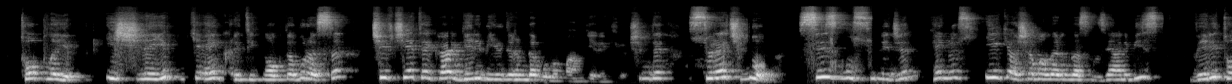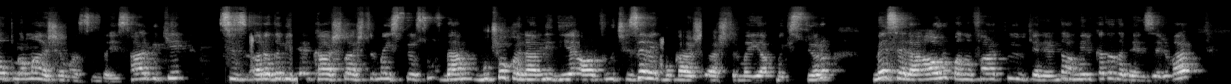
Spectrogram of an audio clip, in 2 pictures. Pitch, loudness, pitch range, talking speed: 255 Hz, -16 LUFS, 225-295 Hz, 125 wpm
